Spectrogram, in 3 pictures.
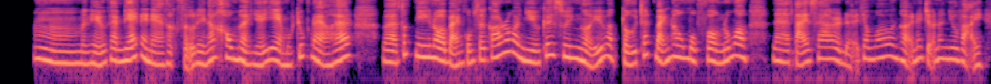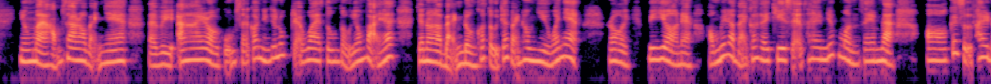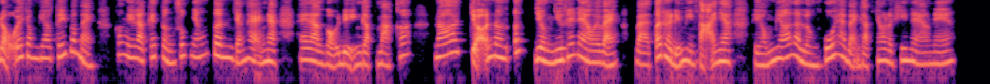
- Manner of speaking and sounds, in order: other background noise; tapping
- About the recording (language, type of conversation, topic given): Vietnamese, advice, Vì sao tôi cảm thấy bị bỏ rơi khi bạn thân dần xa lánh?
